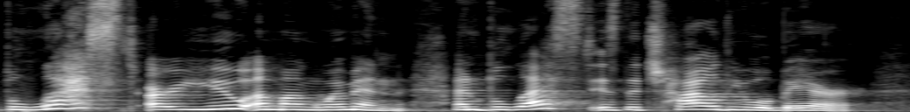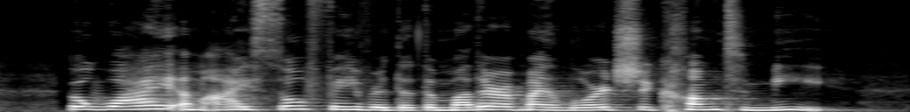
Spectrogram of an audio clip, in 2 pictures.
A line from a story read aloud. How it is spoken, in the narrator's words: In a loud voice, she exclaimed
